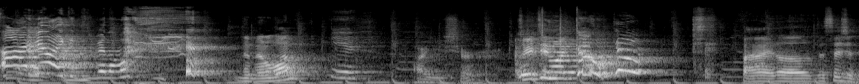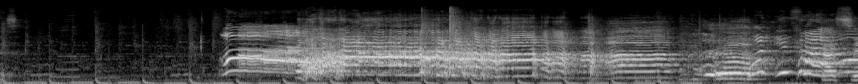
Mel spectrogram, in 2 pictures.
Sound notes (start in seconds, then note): 1.4 nervous chuckle; 10.7 retching; 11.6 yelling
